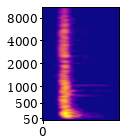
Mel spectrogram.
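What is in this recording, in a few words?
sports car interior compartment close medium; verkehr transport; autos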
